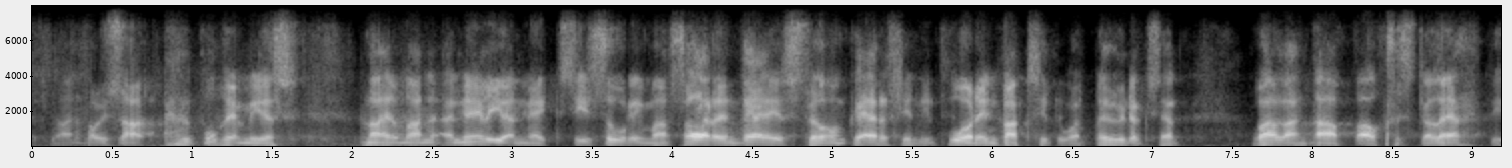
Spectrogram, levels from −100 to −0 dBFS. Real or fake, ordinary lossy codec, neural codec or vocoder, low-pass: fake; Opus, 32 kbps; codec, 24 kHz, 1.5 kbps, HILCodec; 7.2 kHz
